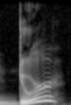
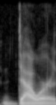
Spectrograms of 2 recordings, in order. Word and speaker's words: dour: The next word is, I guess you can say dur. Let's see. Let's check the pronunciation. Dur or dour. I like dour. That's how I've always heard it and said it. It's D-O-U-R.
